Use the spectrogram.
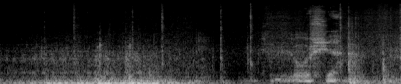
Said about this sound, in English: At first, we couldn't get his old East German car to start. But then, finally, the motor started running.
